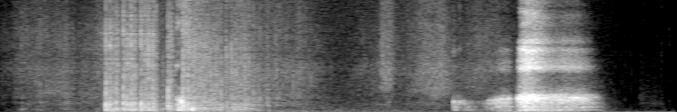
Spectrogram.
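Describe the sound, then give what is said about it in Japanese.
A rasping zipper is pulled down in a quick stroke, followed a moment later by a second shorter, louder rustling burst with a faint tonal edge. “チャック下ろすわ。”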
